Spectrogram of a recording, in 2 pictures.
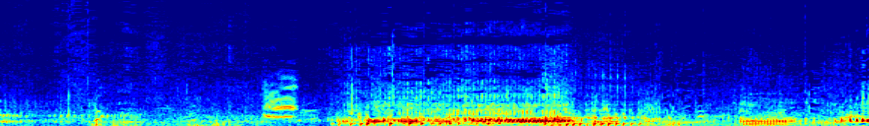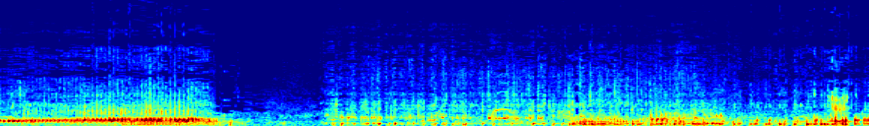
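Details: Two southern elephant seal bulls fighting over mating rights for females: long, throaty, pulsed roars swelling and fading in bursts of several seconds, with surf and wind noise behind.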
